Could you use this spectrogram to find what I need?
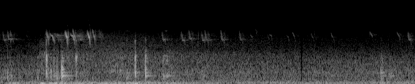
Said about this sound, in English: Start recording, just caught an adult male and there are other birds coming around here. Stop. A flock is calling from the treetops.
